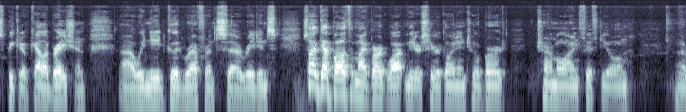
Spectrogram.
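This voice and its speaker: A radio restorer with a darkish, mid-range voice gives an unscripted, hands-on demonstration of equipment. He explains each step methodically.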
